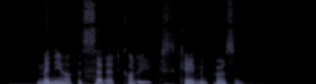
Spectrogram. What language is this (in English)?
English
